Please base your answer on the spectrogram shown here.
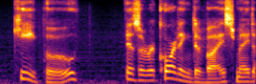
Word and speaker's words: quipu: The quipoo, pronounced kipu, is a recording device made of knotted cords.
